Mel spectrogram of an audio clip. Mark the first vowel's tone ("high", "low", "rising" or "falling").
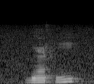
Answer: low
